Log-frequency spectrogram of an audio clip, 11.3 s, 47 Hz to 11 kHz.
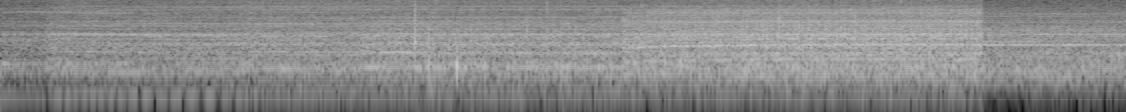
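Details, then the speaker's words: Kenwood kMix 500 W stand mixer with K-beater, icing sugar added, speed turned up; a clear rising whine sits above the steady motor hum; motor whine at high speed. "Now we'll whack it up a bit. You can hear that whine."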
